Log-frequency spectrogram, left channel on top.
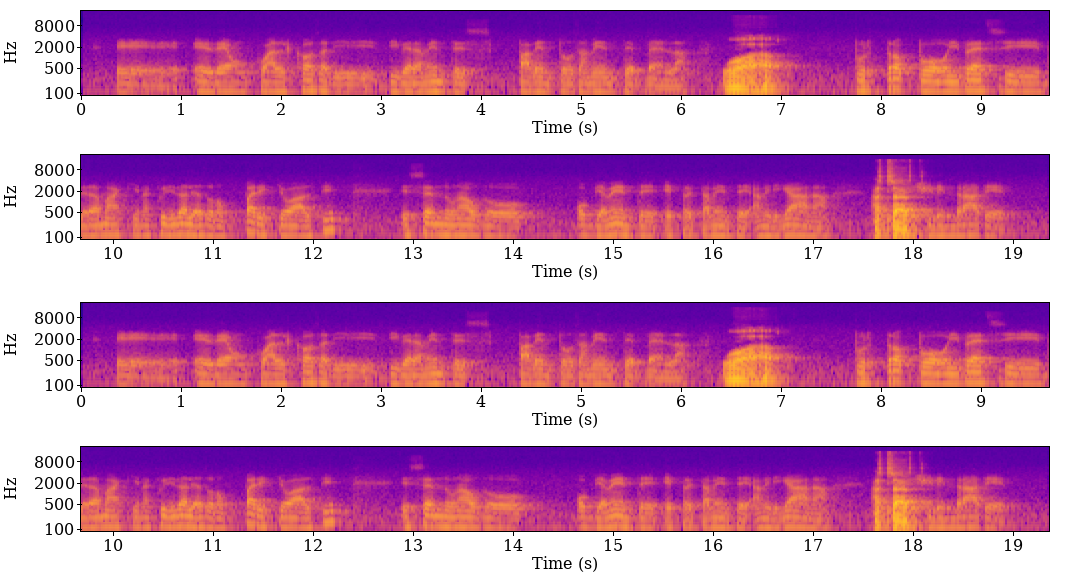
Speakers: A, on the left; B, on the right.
A: e- ed è un qualcosa di, di veramente spaventosamente bella.
B: Wow,
A: Purtroppo i prezzi della macchina qui in Italia sono parecchio alti, essendo un'auto ovviamente e prettamente americana, ha
B: ma
A: delle
B: certo,
A: cilindrate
